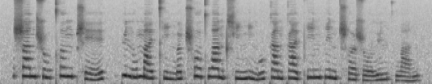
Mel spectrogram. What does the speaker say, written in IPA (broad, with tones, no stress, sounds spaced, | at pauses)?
ʂ a˥ n ʂ u˧˥ t̪ʰ ɤ˥ ŋ ʈ͡ʂʰ e˨˩˦ ɪ̯ | p y˥˩ n u˥ m a˧˥ ɪ̯ t̪ʰ i˨˩ ŋ ɤ˥˧ ʈ͡ʂʰ o˥˧ ʊ̯ t̪ʰ w a˥˩ n t͡ɕʰ i˧˥ ŋ i˨˩ ŋ u˥ k a˥˧ n k a˥˩ ɪ̯ pʰ i˥ n p i˥˧ n ʈ͡ʂʰ ɤ˥˩ ʂ o˨˩ ʊ̯ l y˥ n pʰ w a˨˩˦ n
